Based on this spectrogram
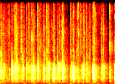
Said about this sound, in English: Now, if you're thankful for that, just give him a hand clap of praise right there.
